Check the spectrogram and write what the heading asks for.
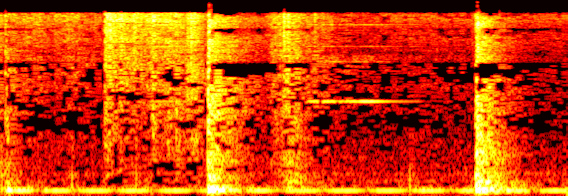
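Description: Pot of water boiling on the stove, a steady hiss over a low hum, broken by two sharp knocks about two seconds apart, one about a second and a half in and one near the end.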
